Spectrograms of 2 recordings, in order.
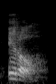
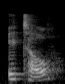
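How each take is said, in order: First: The middle consonant is a fast D sound. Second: The middle consonant is a sharp T sound. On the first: The speaker calls it right. "change that T into a fast D and say it'll" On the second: The speaker calls it wrong. "Don't say it'll"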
